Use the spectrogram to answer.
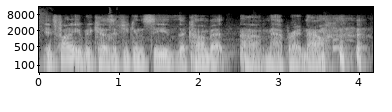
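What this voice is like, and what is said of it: Hoarse, strained voice. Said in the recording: “You sound like you're losing your voice. A little bit.”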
